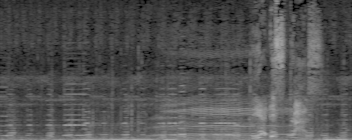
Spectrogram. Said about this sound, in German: Ein Ziegenbock.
